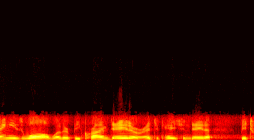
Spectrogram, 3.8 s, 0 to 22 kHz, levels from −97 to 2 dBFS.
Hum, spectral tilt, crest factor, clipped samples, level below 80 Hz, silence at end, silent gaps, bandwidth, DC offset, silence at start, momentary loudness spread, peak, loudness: none; -8.5 dB/octave; 16 dB; under 0.1%; -78 dBFS; 0 s; none; 4.3 kHz; under 0.1%; 0 s; 9 LU; -12 dBFS; -27 LUFS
